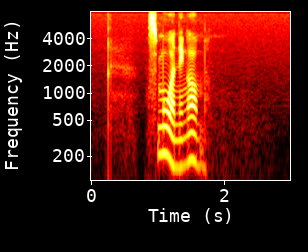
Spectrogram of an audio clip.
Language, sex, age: Swedish, female, 24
